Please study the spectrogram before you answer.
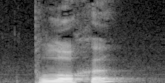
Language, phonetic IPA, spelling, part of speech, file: Russian, [ˈpɫoxə], плохо, adverb / adjective, Ru-плохо.ogg
- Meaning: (adverb) 1. bad, badly (in a bad manner) 2. unwell; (adjective) short neuter singular of плохо́й (ploxój)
